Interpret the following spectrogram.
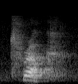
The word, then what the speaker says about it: truck: Cruise a Cruise tenemos Truck Truck que es camión fíjense que la u se pronuncia e o sea es truck pero lo he escrito Track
